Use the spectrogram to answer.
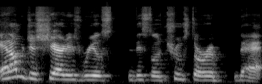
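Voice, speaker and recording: An animated woman's voice with a bright, sharp tone at a fairly quick pace. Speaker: live show co-host and coach. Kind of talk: live show talk, personal testimony. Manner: loud.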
